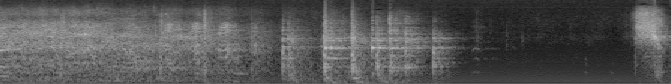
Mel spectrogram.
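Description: Studio audience laughing. About two seconds in, a short clatter of knocks comes as the barred window of a stage set is shaken.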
